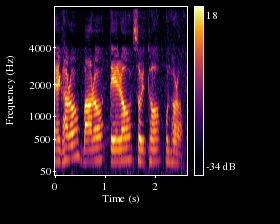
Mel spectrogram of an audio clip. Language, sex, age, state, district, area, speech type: Assamese, male, 18-30, Assam, Kamrup Metropolitan, rural, spontaneous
